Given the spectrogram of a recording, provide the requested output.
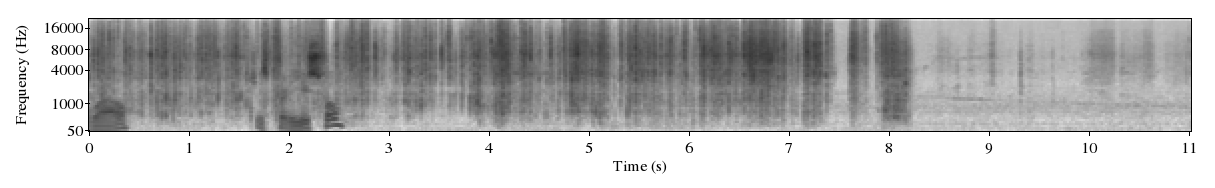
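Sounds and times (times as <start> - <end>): packaging crinkling: 0.0 - 8.3.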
